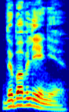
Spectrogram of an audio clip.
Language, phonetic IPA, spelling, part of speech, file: Russian, [dəbɐˈvlʲenʲɪje], добавление, noun, Ru-добавление.ogg
- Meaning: addition, addendum, add-on, supplement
